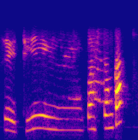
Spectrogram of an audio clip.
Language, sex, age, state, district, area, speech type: Odia, female, 45-60, Odisha, Sundergarh, rural, conversation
